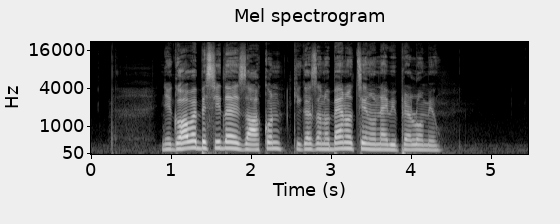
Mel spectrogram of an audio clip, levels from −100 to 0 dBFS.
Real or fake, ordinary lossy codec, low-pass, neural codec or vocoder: real; none; none; none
